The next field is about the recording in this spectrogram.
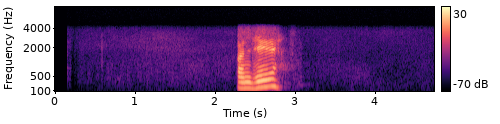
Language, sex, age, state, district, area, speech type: Dogri, male, 45-60, Jammu and Kashmir, Samba, rural, conversation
